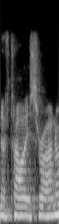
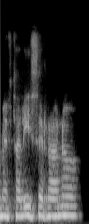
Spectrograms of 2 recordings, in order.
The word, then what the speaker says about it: Neftali Serrano: I'm Neftali Serrano, or Neftali Serrano, whichever way you are able to say it. If you're able to roll your R's, you can say it the Hispanic way.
